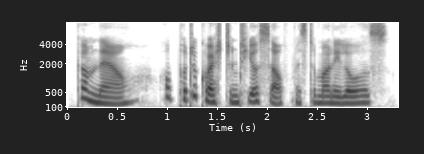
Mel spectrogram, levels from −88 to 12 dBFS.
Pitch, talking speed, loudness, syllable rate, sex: 210 Hz, 180 wpm, -20 LUFS, 5.0 syllables/s, female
